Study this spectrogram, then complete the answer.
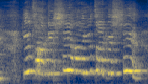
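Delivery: very high-pitched screechy challenge; mock confrontational sister. Sister comes back at him, high mock aggression. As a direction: imitate an angry sister squaring up.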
